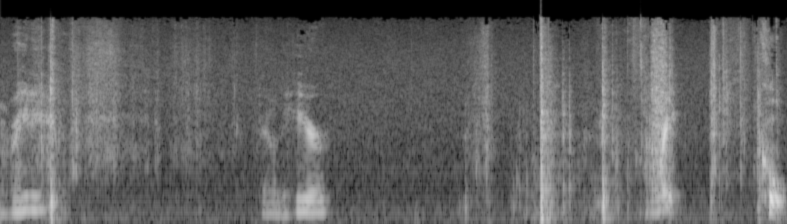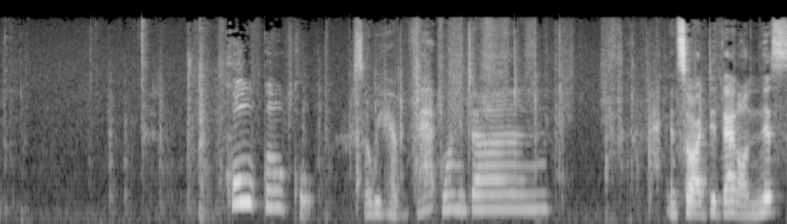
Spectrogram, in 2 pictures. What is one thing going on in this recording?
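Paper rustles and crinkles as it is handled and folded.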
